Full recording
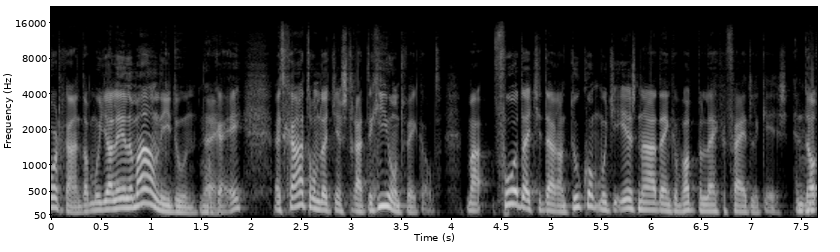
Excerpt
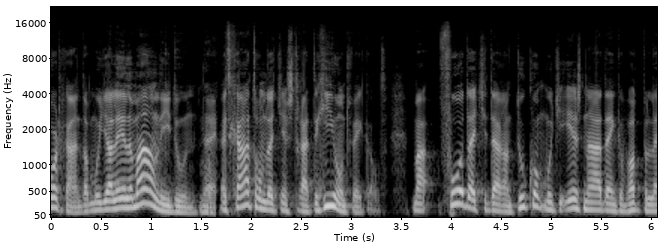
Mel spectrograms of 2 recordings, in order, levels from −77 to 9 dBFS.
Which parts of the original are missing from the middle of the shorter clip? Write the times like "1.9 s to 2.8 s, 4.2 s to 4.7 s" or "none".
1.7 s to 2.2 s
